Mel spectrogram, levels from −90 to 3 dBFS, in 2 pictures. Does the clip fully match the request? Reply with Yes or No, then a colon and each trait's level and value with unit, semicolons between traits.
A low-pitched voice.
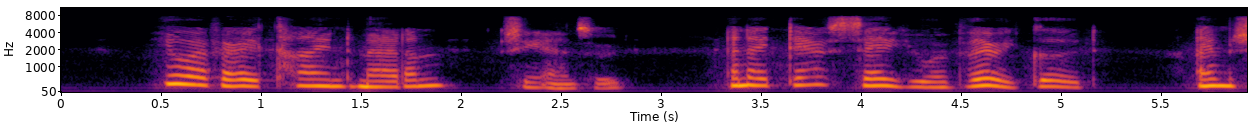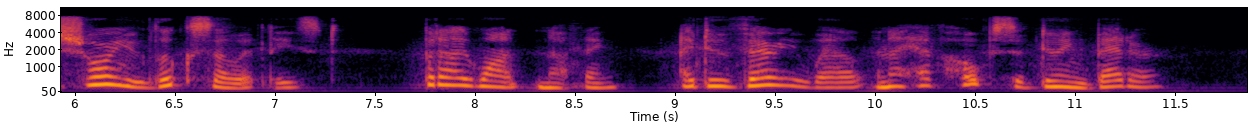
No: high, 235 Hz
